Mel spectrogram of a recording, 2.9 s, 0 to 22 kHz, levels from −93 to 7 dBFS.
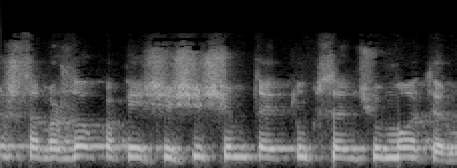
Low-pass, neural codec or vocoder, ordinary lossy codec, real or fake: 10.8 kHz; none; MP3, 48 kbps; real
